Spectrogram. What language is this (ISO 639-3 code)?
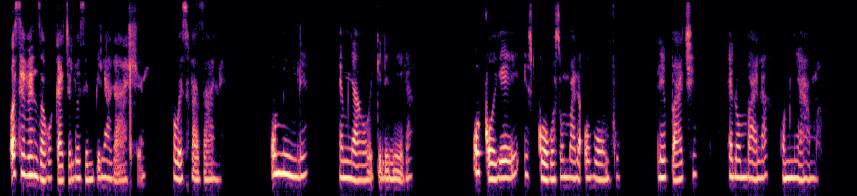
nde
